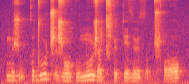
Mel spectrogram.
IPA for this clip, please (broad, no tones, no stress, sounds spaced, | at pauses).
m ʏ ʒ ṵ k ʊ d u ʈ͡ʂ ə̰ ʐ ɔ̃ k u n ũ ʐ ɐ t͡ɕʰ ʏ k e ð ø θ ɔ̰ ʈ͡ʂʰ ɔ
